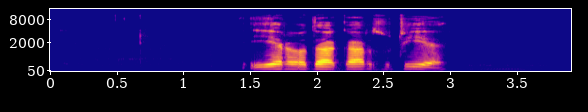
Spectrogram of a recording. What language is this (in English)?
Dhatki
